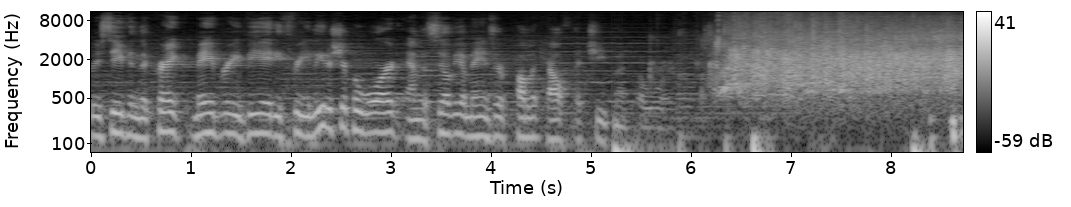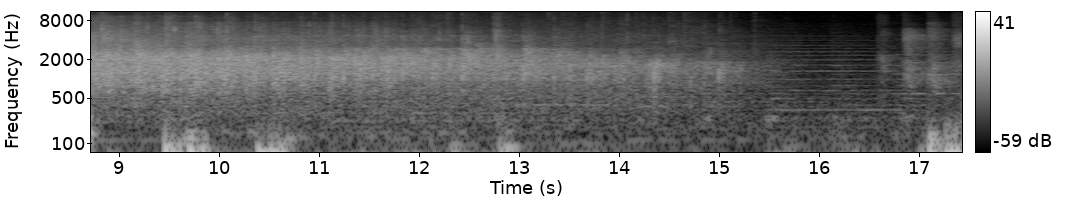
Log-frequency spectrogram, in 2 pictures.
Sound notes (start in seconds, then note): 6.4 audience applauding; 14.3 band playing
